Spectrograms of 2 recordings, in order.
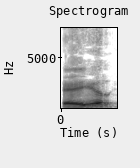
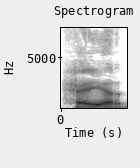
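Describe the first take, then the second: First: The word begins directly with a vowel sound. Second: The word begins with an audible h sound. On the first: The speaker calls it right. "എച്ച് silent ആണ്" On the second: The speaker calls it wrong. "ഹെയർ എന്ന് വായിച്ചാൽ എ എന്ന് എഴുതേണ്ടി വരും"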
